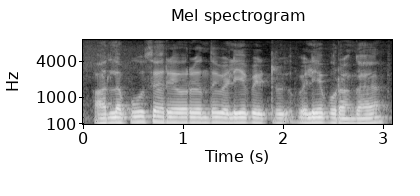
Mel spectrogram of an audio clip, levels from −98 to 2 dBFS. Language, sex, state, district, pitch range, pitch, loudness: Tamil, male, Tamil Nadu, Kanyakumari, 120-130 Hz, 125 Hz, -14 LUFS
